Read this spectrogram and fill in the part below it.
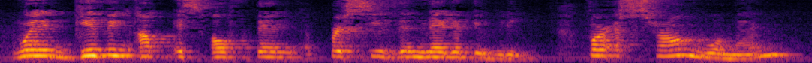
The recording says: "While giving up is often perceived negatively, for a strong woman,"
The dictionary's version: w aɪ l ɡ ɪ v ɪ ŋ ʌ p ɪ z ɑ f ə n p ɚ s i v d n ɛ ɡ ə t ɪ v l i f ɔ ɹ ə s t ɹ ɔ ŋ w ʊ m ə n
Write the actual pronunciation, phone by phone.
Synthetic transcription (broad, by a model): w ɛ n ɡ ɪ v ɪ ŋ ʌ p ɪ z ɑ f ə n p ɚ s i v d n ɛ ɡ ə t ɪ v l i f ɔ ɹ ə s t ɹ ɔ ŋ w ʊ m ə n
